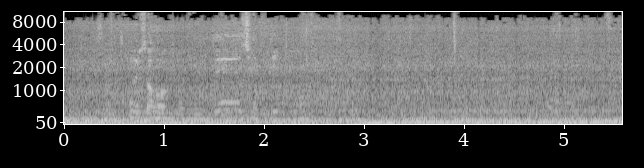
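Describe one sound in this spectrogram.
Wind buffets loudly against the vehicle.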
